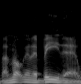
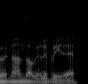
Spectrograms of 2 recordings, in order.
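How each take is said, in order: First: Said in the usual way. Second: Dropped very low and quiet; coy aside. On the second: Real, not acted. Host teasing listeners about the next show, coy aside. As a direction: tail off into a low, hushed denial. Teasing denial after wink, wink.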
